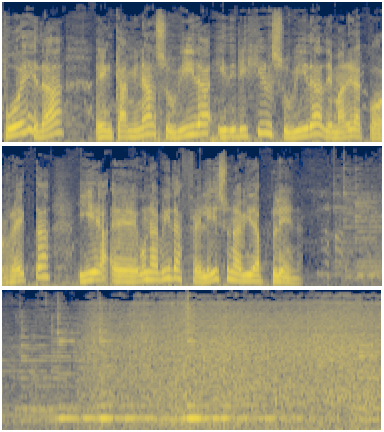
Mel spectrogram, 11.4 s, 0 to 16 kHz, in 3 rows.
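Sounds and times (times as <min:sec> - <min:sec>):
speech: 0:00.0 - 0:06.8
lake water lapping against the shore: 0:08.2 - 0:11.3.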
